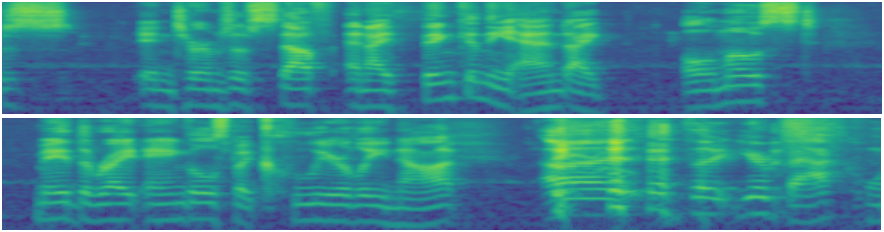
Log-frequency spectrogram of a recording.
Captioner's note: laughs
